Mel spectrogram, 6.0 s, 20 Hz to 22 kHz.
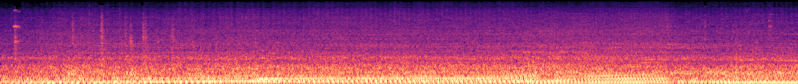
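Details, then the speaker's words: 2012 Bennche Spire 800 UTV on a hot day after repairs, partly reassembled, cruising the yard. Steady engine drone that climbs cleanly as it picks up speed, no knocks or stumbles; brakes weak but working. Normal running. "it's got a little pep pick up and go that's good brakes aren't the greatest but they work"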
